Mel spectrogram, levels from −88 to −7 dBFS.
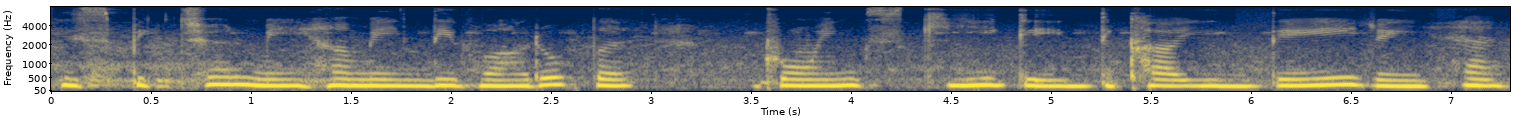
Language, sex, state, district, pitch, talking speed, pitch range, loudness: Hindi, female, Punjab, Fazilka, 220 Hz, 105 wpm, 210-230 Hz, -10 LUFS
